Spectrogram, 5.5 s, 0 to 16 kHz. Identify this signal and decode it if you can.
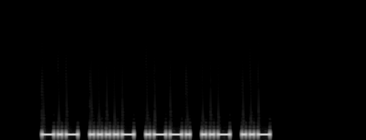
Morse code, heard as a keyed tone, about 20 wpm, 700 Hz. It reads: K4PUU
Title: USA Call Signs - 5 Characters - Repeated 3x - 20wpm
